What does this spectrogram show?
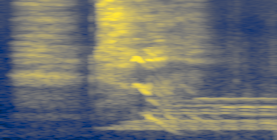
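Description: a sneeze

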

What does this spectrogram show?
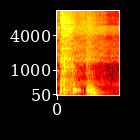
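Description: cough

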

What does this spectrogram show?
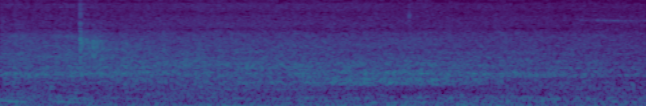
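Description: cars driving past outside

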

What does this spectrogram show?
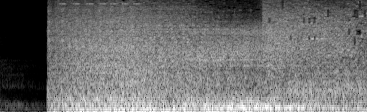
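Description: gunfire sound effect

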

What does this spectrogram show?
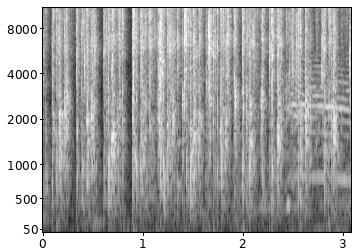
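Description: loud applause

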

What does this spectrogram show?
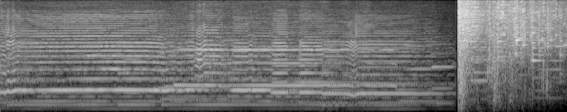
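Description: glass shattering

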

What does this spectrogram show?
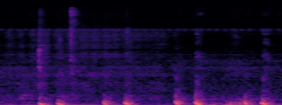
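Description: heartbeat

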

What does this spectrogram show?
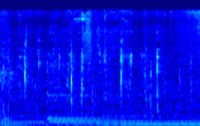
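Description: chewing and biting food

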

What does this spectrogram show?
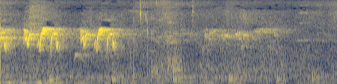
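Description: wild birds chirping

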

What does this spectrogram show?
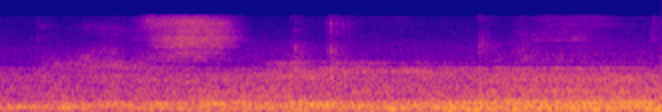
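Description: airplane flying

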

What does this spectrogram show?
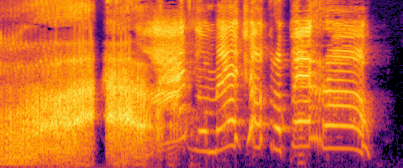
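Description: dogs growling

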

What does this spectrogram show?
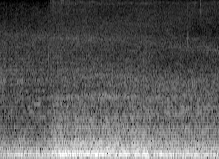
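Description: car driving

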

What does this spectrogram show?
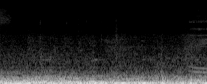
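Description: car driving

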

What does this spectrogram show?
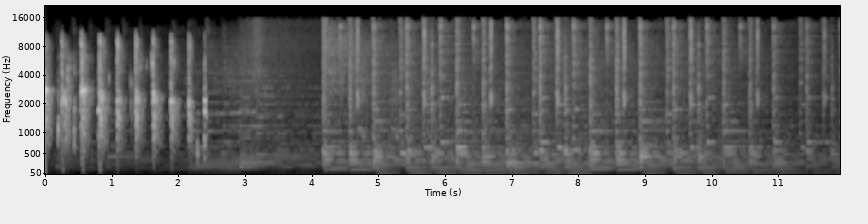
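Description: clapping applause

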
